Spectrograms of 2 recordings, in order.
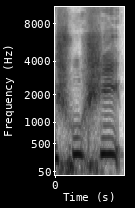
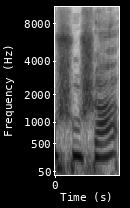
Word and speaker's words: Chouchi: Déjà, c'est Chouchi ou Choucha, ça dépend aussi là voilà. De quel côté de la frontière vous êtes.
